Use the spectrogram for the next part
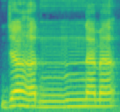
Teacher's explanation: غنہ ہوگا اس لیے کہ نون مشدد ہے یہاں پر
